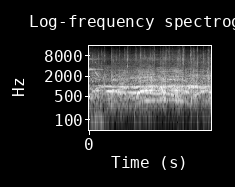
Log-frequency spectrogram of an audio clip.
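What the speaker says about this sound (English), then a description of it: "South Tama's got their home crowd and the home bench on both sides of the mat, making some noise here." Home crowd at a high school wrestling meet in a gym, cheering and yelling steadily from both sides of the mat, a dense sustained roar with scattered shouts and some claps throughout.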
